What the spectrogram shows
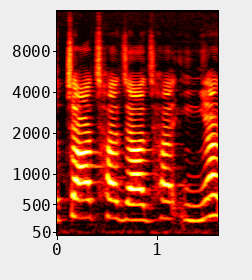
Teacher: देखो इसमें क्या होता है कि वायु जो होती है वो घर्षण के साथ में बाहर निकलती है, संघर्ष के साथ में बाहर निकलती है, इसीलिए इसको स्पर्श संघर्षी कहते हैं।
